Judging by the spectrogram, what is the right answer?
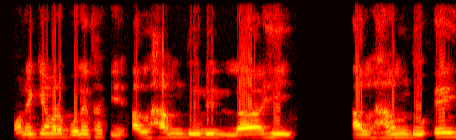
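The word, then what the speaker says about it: الحمد: একটা শব্দ বলছে যেমন আলহামদু এখানে বড় হা আছে ছোট হা বলছেন আলহামদু এই হা এর পরিবর্তে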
